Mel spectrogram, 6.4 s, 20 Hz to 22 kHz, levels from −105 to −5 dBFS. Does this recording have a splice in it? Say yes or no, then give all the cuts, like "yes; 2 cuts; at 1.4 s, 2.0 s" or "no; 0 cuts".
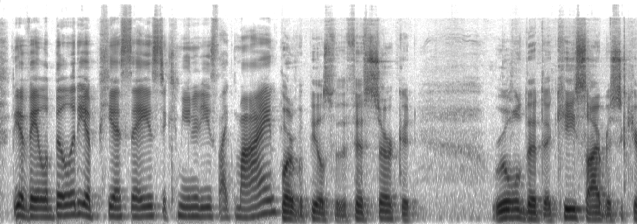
yes; 1 cut; at 2.8 s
